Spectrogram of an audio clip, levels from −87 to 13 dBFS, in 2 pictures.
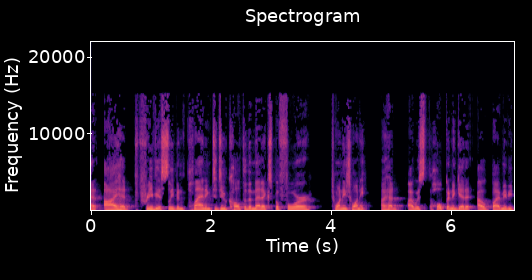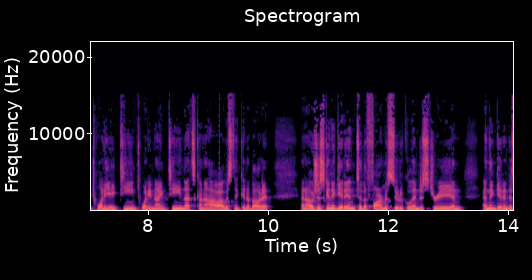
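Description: At 9.19 s a brief buzzy click sounds in the speech: a repeated buffer, where one tiny slice, fitting a 64-sample buffer, replayed several times while new audio arrived late.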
